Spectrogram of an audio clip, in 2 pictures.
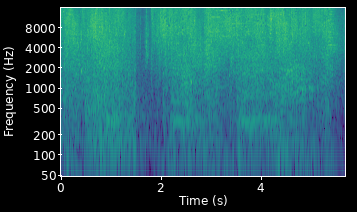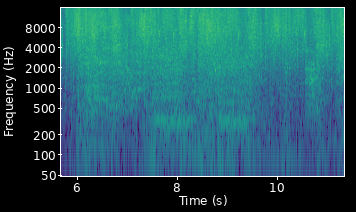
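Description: Magical attacks whoosh and crackle as game creatures fight a large monster.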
